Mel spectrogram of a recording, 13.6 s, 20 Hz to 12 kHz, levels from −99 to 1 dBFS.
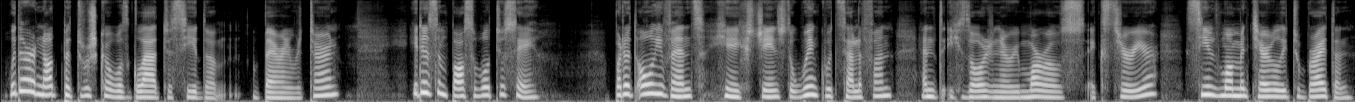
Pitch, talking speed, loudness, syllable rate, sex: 220 Hz, 155 wpm, -19 LUFS, 5.7 syllables/s, female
